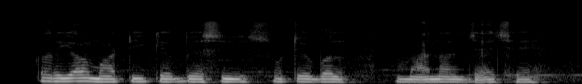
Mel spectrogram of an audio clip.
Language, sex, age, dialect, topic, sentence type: Maithili, male, 56-60, Bajjika, agriculture, statement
